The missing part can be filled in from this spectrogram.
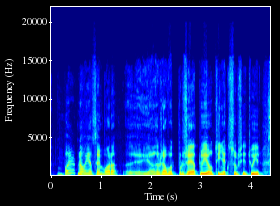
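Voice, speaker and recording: A man speaks in a high voice. His pace is fairly quick. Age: 80s+. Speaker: theatre impresario. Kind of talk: interview.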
